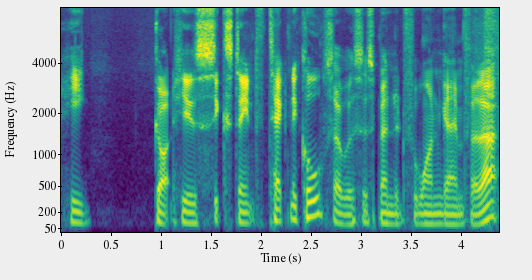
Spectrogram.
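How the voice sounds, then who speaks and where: In an Australian accent, a man talks with a fairly low pitch. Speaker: podcast co-host. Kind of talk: casual chat. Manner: dry.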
